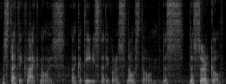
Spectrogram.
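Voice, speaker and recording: A man with a very low voice narrates a visual novel for a let's play. He moves between reading the text and casual, sweary asides of his own. Faint music plays behind him. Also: moderate pace, a bit bright.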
